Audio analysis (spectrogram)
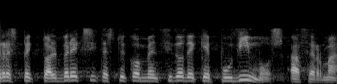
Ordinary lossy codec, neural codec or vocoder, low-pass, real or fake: Opus, 32 kbps; none; 5.4 kHz; real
